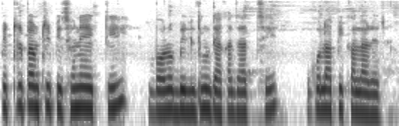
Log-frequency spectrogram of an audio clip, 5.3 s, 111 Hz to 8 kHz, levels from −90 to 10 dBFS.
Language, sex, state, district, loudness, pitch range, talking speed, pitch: Bengali, female, West Bengal, Cooch Behar, -15 LUFS, 180-205 Hz, 100 wpm, 195 Hz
